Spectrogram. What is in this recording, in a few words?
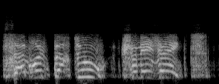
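on fire, mood medium, French; War Thunder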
